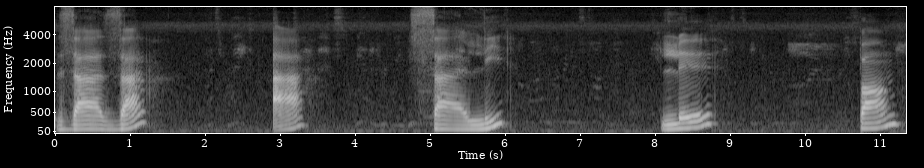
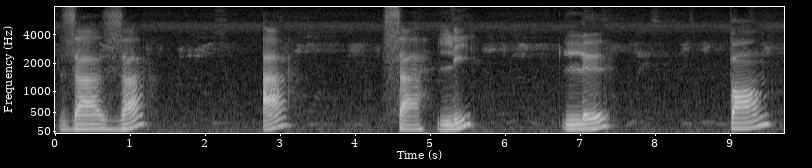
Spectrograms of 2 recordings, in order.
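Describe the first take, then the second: First: Zaza a sali le pantalon, each word split by a pause; word-by-word reading. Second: Zaza a sali le pantalon, each word split by a pause; word-by-word reading again. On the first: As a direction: read it slowly for the learners. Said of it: "look at the next sentence". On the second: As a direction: repeat it word by word for the class. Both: Shown as a demonstration.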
